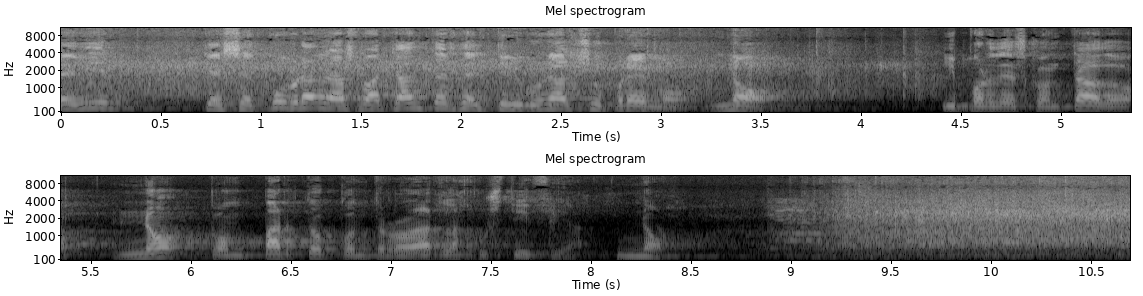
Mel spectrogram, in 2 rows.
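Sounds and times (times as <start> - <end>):
speech: 0.0 - 3.7, 4.4 - 8.5
applause in a session of the Spanish parliament: 0.0 - 4.6, 8.9 - 10.6.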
